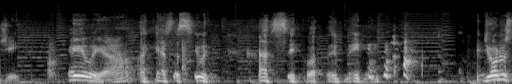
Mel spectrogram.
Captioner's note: chuckles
